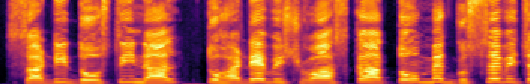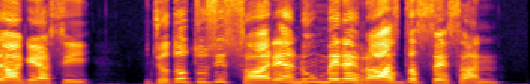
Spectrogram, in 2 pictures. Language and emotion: Punjabi, angry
